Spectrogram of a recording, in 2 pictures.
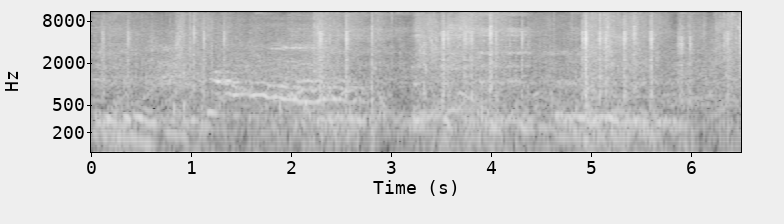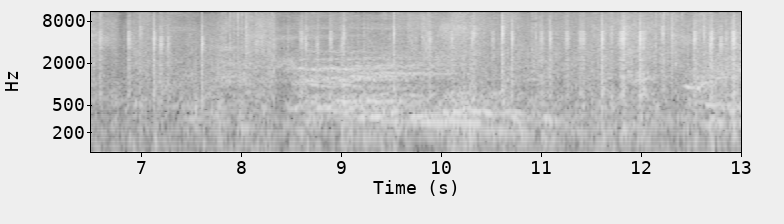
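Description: Cartoon game sound effects pop and splat rapidly.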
